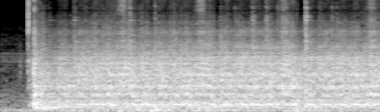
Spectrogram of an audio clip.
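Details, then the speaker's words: Old machine cranked, jumpered to a camper battery, owner fears flooding and considers full choke; starter grinds with a steady, tired, slow beat and never catches; not cranking fast enough. "No, we might not have enough out of that trailer battery. I wonder what happens if we go full choke. I'm afraid the motor might be flooded, but we just got to try. No, we're not cranking fast enough, I don't think."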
